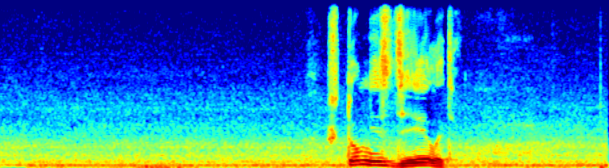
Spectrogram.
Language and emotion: Russian, neutral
